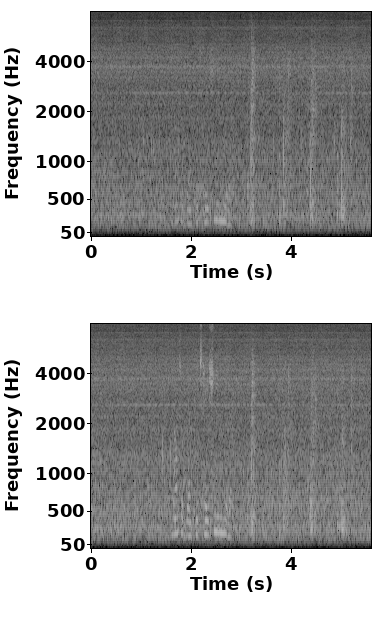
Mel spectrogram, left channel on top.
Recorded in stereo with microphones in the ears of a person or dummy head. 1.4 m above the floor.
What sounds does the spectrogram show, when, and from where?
1.6 s a woman speaking: 60° right (ahead or behind), 1.3 m; by 3.0 s centre (ahead or behind), 1.3 m
3.1 s footsteps: 60° left (ahead or behind), 3.5 m; by 5.3 s 45° left (ahead or behind), 3 m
